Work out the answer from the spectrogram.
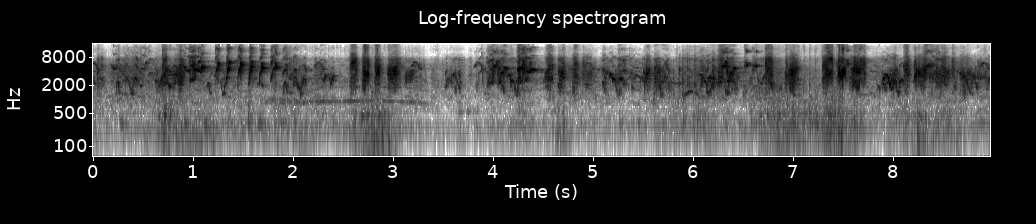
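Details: Colony of breeding budgerigars chirping: rapid, rhythmic bursts of sharp chatter, one long low whistled note near the start, fluttering pauses between groups of calls.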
